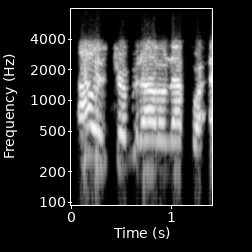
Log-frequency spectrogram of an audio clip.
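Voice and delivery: normal talking voice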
